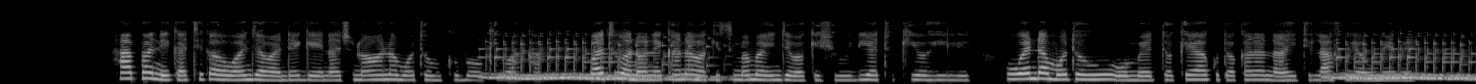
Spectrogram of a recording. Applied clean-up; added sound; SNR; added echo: none; Marimba, xylophone; 3 dB; none.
